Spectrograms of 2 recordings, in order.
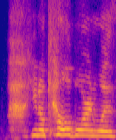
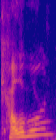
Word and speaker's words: Celeborn: It's, Celeborn was slightly downplayed.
